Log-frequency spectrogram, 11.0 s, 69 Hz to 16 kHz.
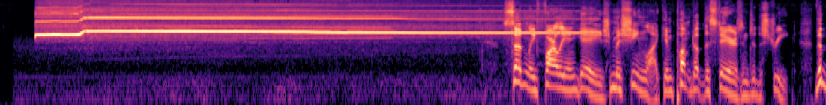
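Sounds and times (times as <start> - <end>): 
shrill whistle: 0.5 - 8.1
speech: 6.8 - 11.0.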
